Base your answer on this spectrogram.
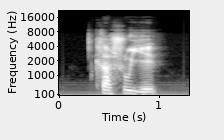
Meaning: to sputter
- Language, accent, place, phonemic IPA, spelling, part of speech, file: French, France, Lyon, /kʁa.ʃu.je/, crachouiller, verb, LL-Q150 (fra)-crachouiller.wav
